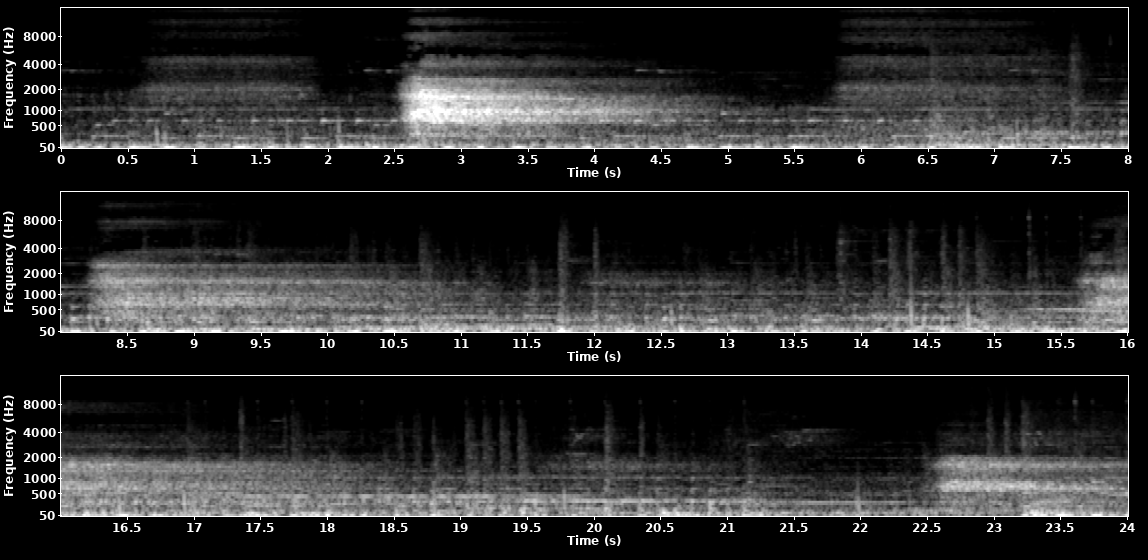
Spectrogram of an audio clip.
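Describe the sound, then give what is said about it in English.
Slow, calm, deep breathing, each breath a long soft rush of air, repeating a few times at an unhurried pace with quiet pauses between and no talk. “I want to start this video off with just some breathing, just some nice calm breathing to begin”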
